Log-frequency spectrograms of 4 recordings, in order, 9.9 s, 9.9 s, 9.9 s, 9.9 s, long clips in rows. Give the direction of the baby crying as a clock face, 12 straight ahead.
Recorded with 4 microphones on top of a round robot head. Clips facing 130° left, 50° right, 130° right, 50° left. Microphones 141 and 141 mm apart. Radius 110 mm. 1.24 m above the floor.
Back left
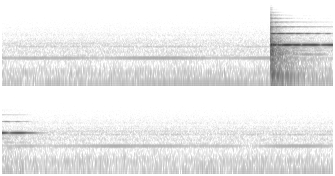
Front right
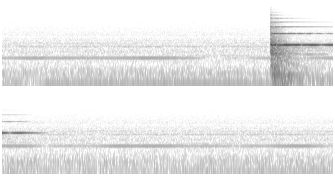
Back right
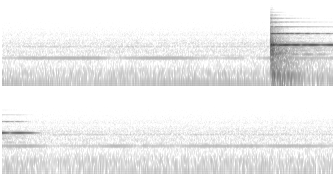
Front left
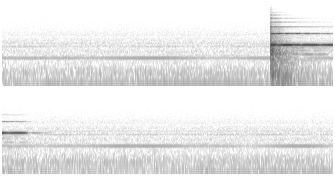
No baby crying in this recording.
